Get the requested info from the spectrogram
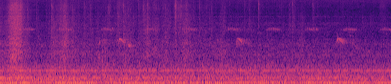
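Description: Outdoor ambience with a bird giving short, repeated chirps every second or two, over a low steady rumble.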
